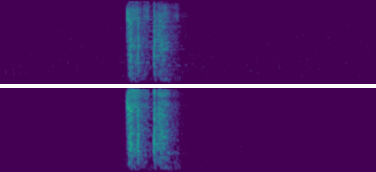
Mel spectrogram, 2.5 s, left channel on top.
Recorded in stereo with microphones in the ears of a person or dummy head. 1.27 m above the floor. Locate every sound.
0.8 s a camera shutter: 35° right (ahead or behind), 0.5 m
